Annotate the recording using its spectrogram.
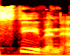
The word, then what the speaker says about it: Stephen: And whatever age I was in seventh grade, 13 or something, 13-year-old me all of a sudden realized that my name just got mispronounced. Now, my name is Stephen, S-T-E-P-H-E-N.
